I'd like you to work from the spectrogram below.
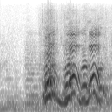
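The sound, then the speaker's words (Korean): A puppy gives a quick run of high, whiny yips and little barks, fairly loud, with the pitch sliding up and down across about a second. “강아지가 아담의 손을 핥고 고양이도 와서 그의 다리에 몸을 비벼대고”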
